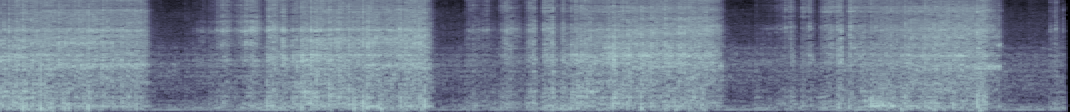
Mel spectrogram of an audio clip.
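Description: Hand-held turning tool cutting into the inside of a small wooden pot spinning on a wood lathe, a harsh scraping hiss as shavings come off. Four cutting passes of about two seconds each, with brief pauses between, over the lathe's low steady hum.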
